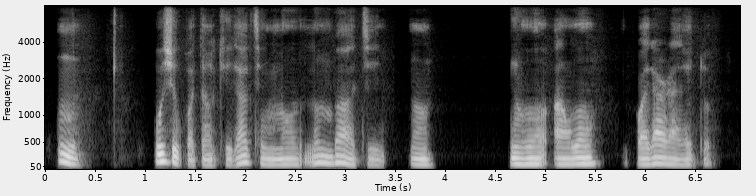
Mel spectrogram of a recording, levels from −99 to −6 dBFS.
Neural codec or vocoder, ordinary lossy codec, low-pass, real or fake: codec, 16 kHz, 0.8 kbps, ZipCodec; none; none; fake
